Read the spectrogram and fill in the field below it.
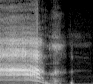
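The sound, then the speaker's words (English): A voice lets out a loud, sustained scream of frustration that slides down in pitch and trails into a strained groan, then a brief grunt follows. “You know what really makes me so mad that I just want to scream and shout? Made me want to go.”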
